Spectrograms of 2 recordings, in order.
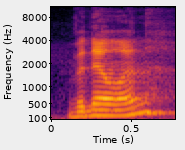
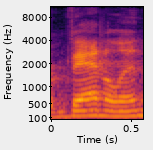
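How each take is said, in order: First: Vanillin said va-NILL-in; stress on second syllable. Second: Vanillin said VAN-uh-lin; stress on first syllable. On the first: Chemistry teacher giving one pronunciation, Vanillin as va-NILL-in. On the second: Chemistry teacher giving the other pronunciation, vanillin as VAN-uh-lin. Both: Shown as a demonstration. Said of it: "depending on how you pronounce it".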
